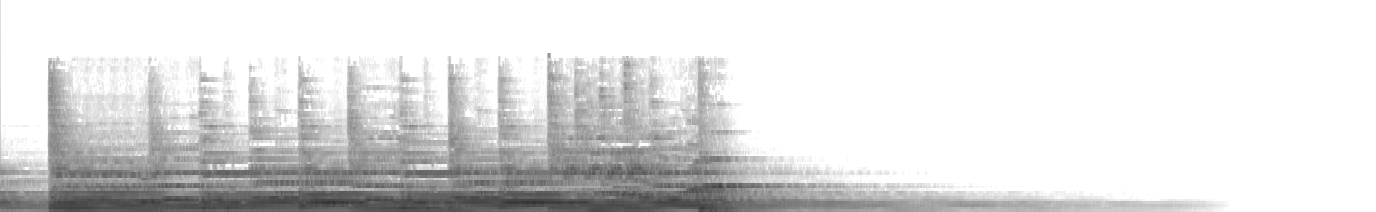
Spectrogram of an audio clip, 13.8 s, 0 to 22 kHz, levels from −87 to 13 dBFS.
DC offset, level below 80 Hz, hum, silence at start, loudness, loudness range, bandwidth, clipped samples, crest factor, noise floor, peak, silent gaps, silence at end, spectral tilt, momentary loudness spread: under 0.1%; -62 dBFS; none; 0 s; -15 LUFS; 7 LU; 16 kHz; under 0.1%; 16 dB; -75 dBFS; -2 dBFS; none; 5.3 s; -4 dB/octave; 9 LU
